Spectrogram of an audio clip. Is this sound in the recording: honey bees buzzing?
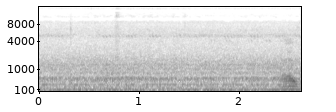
yes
